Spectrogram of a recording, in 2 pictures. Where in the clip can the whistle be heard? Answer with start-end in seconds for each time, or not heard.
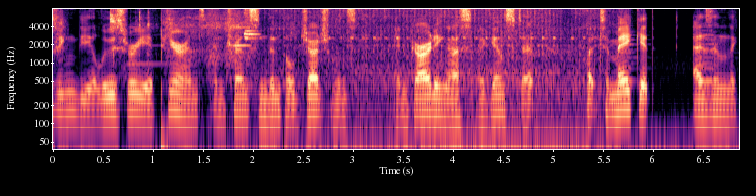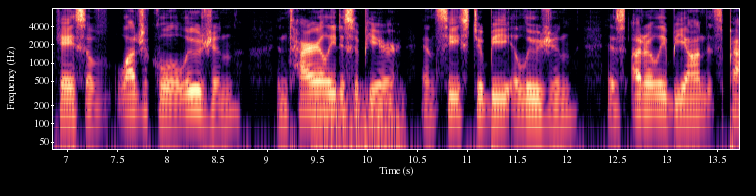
not heard.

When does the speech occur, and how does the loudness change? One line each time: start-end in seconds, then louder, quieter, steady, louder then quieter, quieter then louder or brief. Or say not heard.
0.0-13.6 steady.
